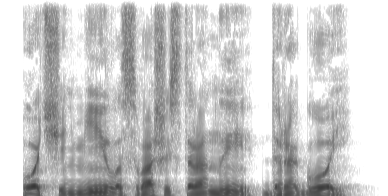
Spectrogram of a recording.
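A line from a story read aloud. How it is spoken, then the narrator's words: Tender, smiling. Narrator (Russian): нежно улыбаясь, сказала Гретхен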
